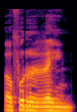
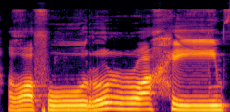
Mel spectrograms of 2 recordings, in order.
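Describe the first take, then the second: First: गफूरुर रहीम gabbled fast and low, letters swallowed; wrong hurried recitation; rushed wrong reading. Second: गफूरुर रहीम read smoothly, every letter given its due; correct steady pace. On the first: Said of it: "ये भी गलत हो जाएगा". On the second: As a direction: recite गफूरुर रहीम evenly and slowly. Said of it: "फटाफट यानी पढ़ देना है". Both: Shown as a demonstration.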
